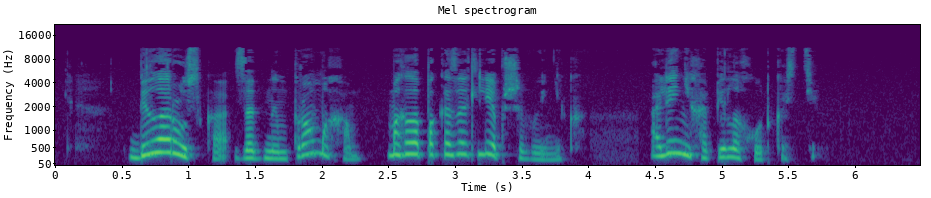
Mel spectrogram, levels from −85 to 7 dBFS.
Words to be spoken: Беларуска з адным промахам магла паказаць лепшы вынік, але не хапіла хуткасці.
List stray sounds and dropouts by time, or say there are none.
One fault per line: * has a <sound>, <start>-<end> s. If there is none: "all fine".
all fine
